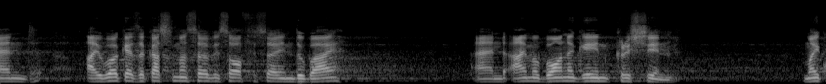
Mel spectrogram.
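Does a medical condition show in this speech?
No.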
